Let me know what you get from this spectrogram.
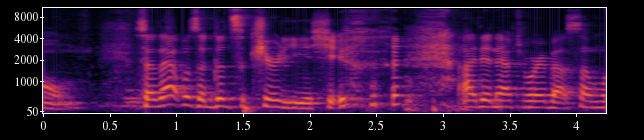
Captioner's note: chuckles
